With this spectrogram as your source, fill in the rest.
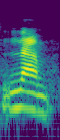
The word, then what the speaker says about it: lamb: So for example is lamb. So B will not be, you will not hear the sound of B while you are pronouncing.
